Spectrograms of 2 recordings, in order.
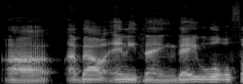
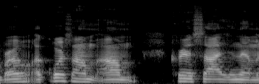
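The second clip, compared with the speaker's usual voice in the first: ordinary talk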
